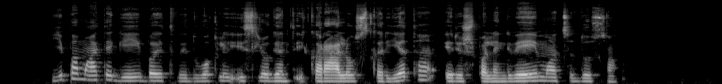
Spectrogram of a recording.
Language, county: Lithuanian, Alytus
